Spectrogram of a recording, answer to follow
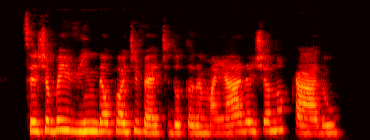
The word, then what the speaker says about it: Mayara: E como é que se pronuncia o total disso? É Maiara Gianocaro.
